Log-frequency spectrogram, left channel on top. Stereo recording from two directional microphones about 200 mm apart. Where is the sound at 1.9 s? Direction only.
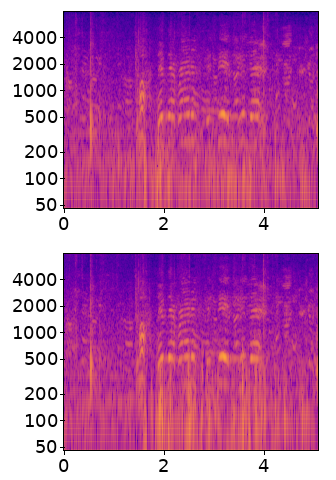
50° right (ahead or behind).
